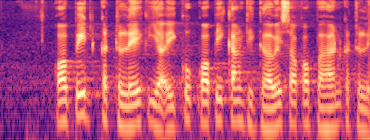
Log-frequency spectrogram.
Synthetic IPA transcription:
kopikəɖ̥ə̤lɪhjaʔikukopikaŋd̪̥i̤ɡ̥a̤wesɔkɔb̥ä̤ɦankəɖ̪̥əlɪ

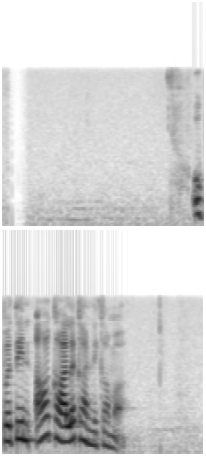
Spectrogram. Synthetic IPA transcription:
ʔupət̪inaːkaːləkanːikamə̰

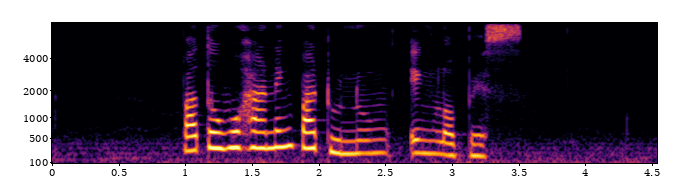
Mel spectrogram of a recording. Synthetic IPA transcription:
pat̪uwuɦanɪŋpaɖ̪̥ṳnʊŋɪŋlɔb̥ɛs

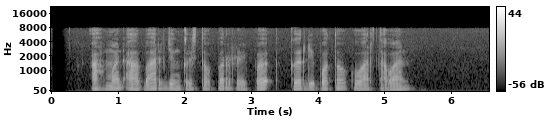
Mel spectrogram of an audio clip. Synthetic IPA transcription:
ʔahmada̰lbard͡ʒɨŋkɾist̪ɔfərːɛpəkɨrdipɔt̪ɔkuwart̪a̰wan

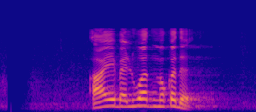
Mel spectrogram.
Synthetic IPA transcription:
aːjebɐluʋaːt̪mokɐd̪ɨ

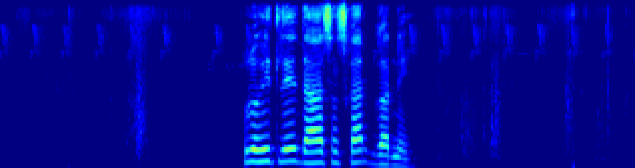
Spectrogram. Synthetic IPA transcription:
puɾoɦit̪led̪aɦasʌ̃nskarɡʌrne

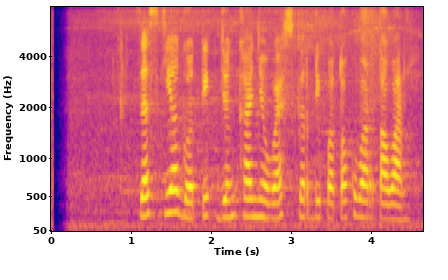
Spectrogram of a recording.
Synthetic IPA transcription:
zaskiaɡɔt̪ɪk̚d͡ʒɨŋkaɲəwɛskɨrdipɔt̪ɔkwart̪awan

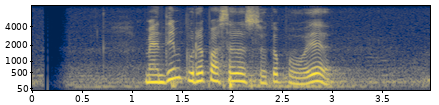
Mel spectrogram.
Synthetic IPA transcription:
mɛnd̪impuɾəpasəɾəswəkəpoːjə

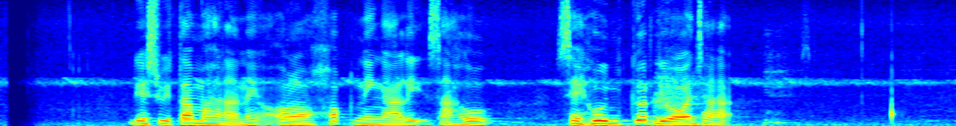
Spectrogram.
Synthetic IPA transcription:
dɛswit̪amaɦaɾanɛɔ̰lɔhɔk̚niŋalisaɦu | sɛɦunkɨrdiwawaɲt͡ʃaɾa̰

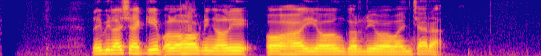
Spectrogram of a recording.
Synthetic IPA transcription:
naibilaʃakipɔlɔɦɔk̚niŋali | ʔoɦajɔŋkərdiwawaɲt͡ʃaɾa̰

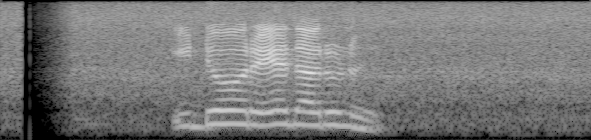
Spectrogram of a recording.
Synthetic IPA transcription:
iɖoːɾeːd̪ɐɾunu

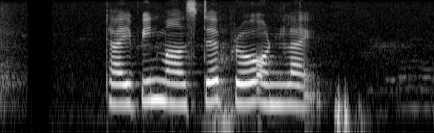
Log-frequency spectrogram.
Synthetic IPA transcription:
ʈajpinmaːsʈəɾpɾoːɔnlajn

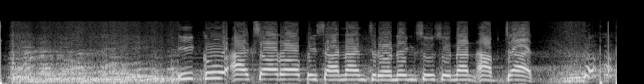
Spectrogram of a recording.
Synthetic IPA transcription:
ʔikuʔaksɔɾɔpisanan̥d͡ʒɾo̤nɪŋsusunanʔab̥̚ʒ̥at̪̚

